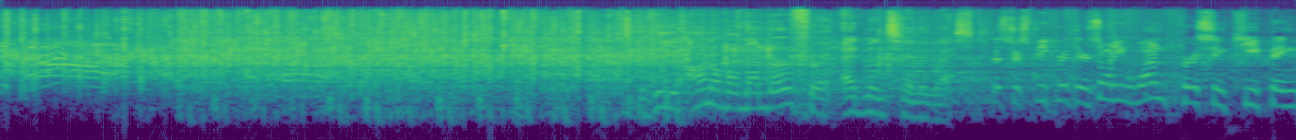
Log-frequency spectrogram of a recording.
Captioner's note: some Applause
